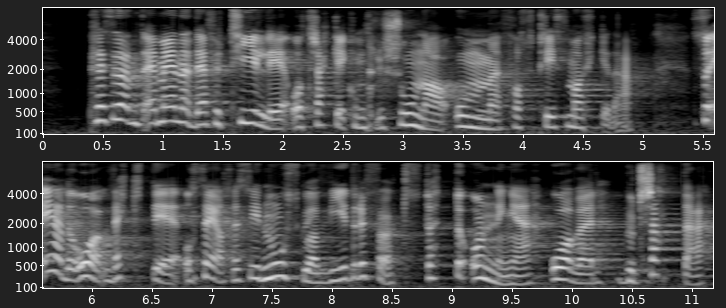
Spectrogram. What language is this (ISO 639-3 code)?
nor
